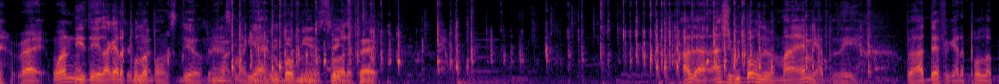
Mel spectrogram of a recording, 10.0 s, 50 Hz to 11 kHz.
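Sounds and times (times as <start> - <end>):
speech: 0.0 - 4.0, 6.8 - 9.9
typing on a computer keyboard: 1.5 - 8.8.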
